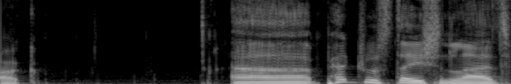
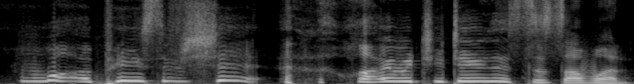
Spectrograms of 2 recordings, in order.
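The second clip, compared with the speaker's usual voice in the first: high-pitched indignant rant with a laugh in it; exasperated, getting angry; 13 semitones higher than usual. Real, not acted. Ranting to co-host about a callous character, half-laughing outrage. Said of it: "I'm getting too angry".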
